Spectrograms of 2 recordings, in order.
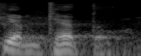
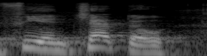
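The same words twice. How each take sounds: First: The word is said with an Italian pronunciation. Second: The word is said with an English pronunciation. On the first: "if you're true to the Italian language" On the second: "the anglicized pronunciation"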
